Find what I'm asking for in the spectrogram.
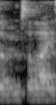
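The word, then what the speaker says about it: Abimbola: Like, at work, they call me Abim Sola. I always introduce myself. Hi, my name is Abim Sola. It's pronounced exactly as it's spelt, I promise. If you think too much, you will mess it up.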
